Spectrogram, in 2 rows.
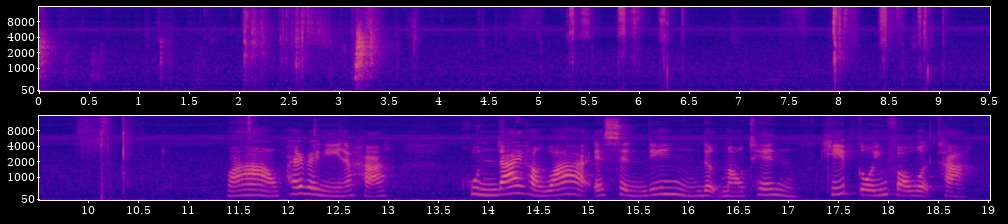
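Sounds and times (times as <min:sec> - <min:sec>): cards being shuffled: 0:00.0 - 0:09.2, 0:09.9 - 0:10.6.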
